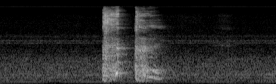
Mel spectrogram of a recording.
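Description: A baby laughs loudly in short bursts close by.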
